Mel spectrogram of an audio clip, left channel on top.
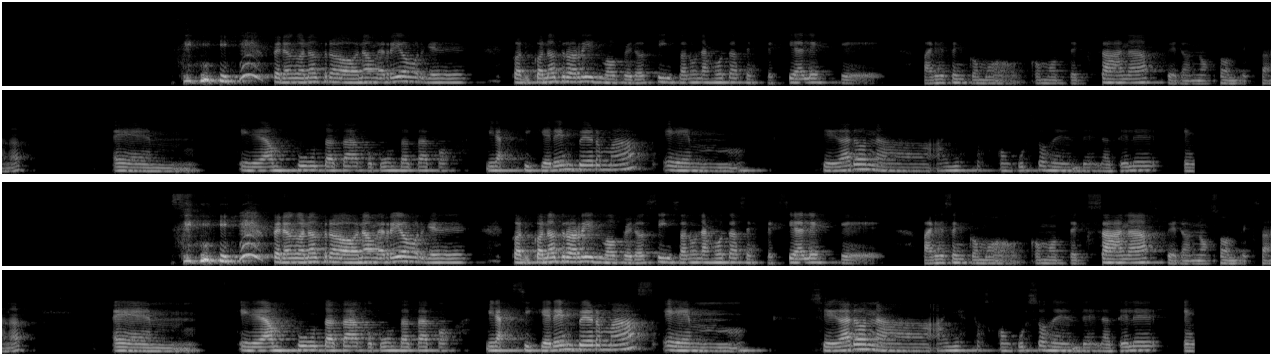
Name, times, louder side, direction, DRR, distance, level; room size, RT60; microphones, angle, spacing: voice 1, 1.7-13.0 13.8-14.7 15.1-17.3 17.5-20.3 20.8-24.6, right 5 dB, 40° right, 0.4 m, -29 dB
head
